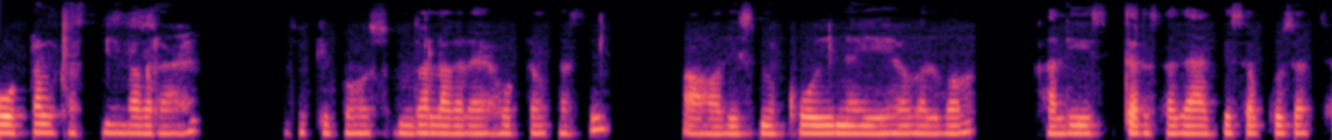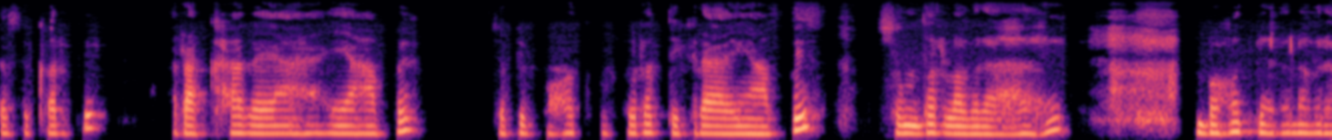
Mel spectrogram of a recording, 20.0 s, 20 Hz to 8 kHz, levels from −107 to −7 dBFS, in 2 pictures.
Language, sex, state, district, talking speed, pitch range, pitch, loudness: Hindi, female, Bihar, Purnia, 160 wpm, 170-180 Hz, 175 Hz, -32 LUFS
